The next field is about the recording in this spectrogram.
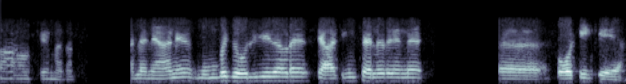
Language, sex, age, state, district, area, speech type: Malayalam, male, 18-30, Kerala, Palakkad, rural, conversation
